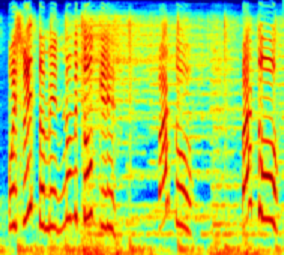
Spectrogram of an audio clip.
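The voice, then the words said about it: Shouting. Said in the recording (Spanish): “No grites.”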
